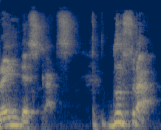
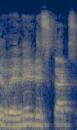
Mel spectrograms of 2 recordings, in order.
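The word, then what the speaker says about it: René Descartes: वैसे ही प्रोनाउंस करो, first one इज रेन डेस्कार्ट्स, इसको कोई रेने डेस्कार्ट्स नहीं पड़ेगा, इट इज रेन डेस्कार्ट्स, वापस बोल रहा हूं, क्या बोल रहा हूं, रेन डेस्कार्ट्स।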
